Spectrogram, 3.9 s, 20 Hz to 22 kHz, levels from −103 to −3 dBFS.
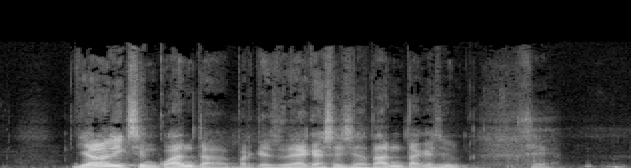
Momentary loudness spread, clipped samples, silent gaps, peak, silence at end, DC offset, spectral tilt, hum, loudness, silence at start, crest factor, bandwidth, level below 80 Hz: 20 LU; under 0.1%; none; -4 dBFS; 0.05 s; under 0.1%; -4.5 dB/octave; none; -23 LUFS; 0.45 s; 22 dB; 16.5 kHz; -64 dBFS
